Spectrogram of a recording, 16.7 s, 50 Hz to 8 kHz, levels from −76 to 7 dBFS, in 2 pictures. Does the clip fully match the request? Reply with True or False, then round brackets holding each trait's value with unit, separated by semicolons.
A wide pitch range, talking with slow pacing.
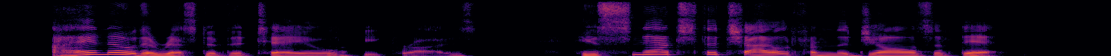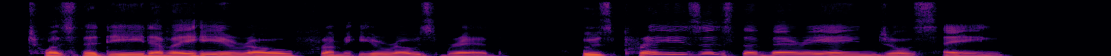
True (6.9 semitones; 120 wpm)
